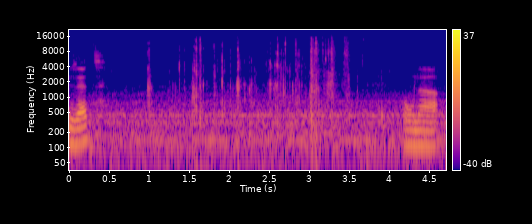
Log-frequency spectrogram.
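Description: A plastic food pouch crinkles and rustles in a man's hands.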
